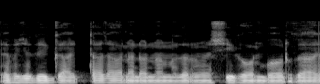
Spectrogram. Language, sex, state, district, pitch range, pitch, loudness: Chakma, male, Tripura, Unakoti, 85-90 Hz, 85 Hz, -15 LUFS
